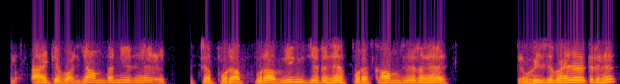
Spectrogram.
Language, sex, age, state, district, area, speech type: Maithili, male, 60+, Bihar, Saharsa, rural, conversation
